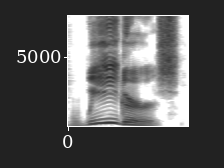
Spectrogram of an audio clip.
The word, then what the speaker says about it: Uyghurs: want to be black in china oh it's pronounced wiegers i saw it i thought that wasn't good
